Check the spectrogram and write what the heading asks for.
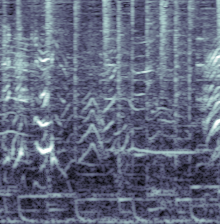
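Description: Children's voices calling out over background music.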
